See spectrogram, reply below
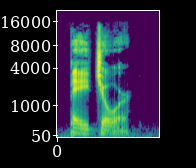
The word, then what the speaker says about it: Bajor: She has the hard J. Bajor.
